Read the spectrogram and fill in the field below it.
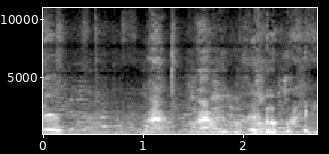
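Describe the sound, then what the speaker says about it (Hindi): A dog yaps and barks several times in quick bursts amid overlapping chatter and voices nearby, during a dog fight on Shastradhara Road in Dehradun. "वो तो कुत्ता बोल रहा है"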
